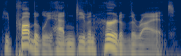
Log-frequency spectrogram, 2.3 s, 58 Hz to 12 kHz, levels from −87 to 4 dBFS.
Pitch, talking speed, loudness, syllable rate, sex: 100 Hz, 210 wpm, -22 LUFS, 5.1 syllables/s, male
